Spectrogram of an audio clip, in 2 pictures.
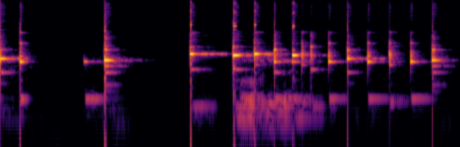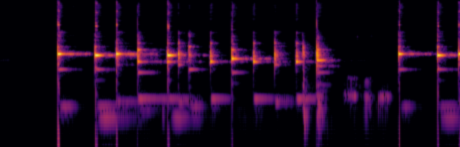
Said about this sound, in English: Hold up. My homie's phone hooked up to his computer. Pick it up, man. Let's take the fucking call.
